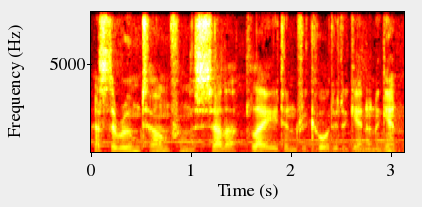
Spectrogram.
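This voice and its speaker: A wry male sound researcher in a radio drama, played by an actor. He speaks in a fairly low voice with dry, grumbling humour, over clearly heard music. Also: steady tone, a little fast, lightly acted. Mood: intent, explaining. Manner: sardonic, dry-witted. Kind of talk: naturalistic radio drama dialogue.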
